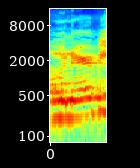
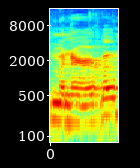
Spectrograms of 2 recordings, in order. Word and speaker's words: Minerva: so my name is now call myself Minerva yeah the way it's spelled because I keep getting so many so minority yeah but it's Minerva and that's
